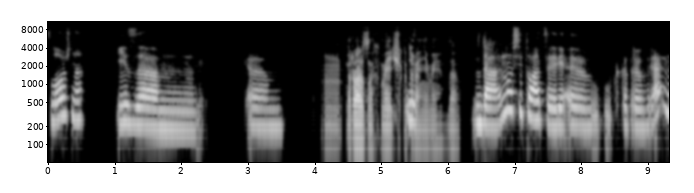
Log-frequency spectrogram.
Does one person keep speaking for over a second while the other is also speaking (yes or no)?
no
